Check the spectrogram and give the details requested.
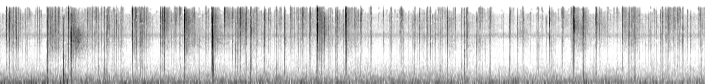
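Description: Faint, irregular crackling: scattered small sharp clicks over a low steady hiss, a few of them louder than the rest.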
